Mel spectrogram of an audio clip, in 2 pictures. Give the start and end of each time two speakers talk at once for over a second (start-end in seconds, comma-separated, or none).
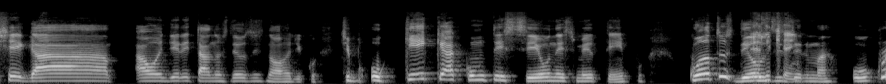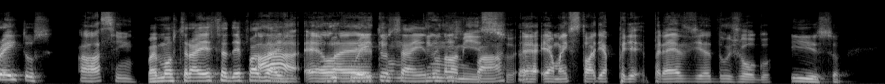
11.4-14.2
